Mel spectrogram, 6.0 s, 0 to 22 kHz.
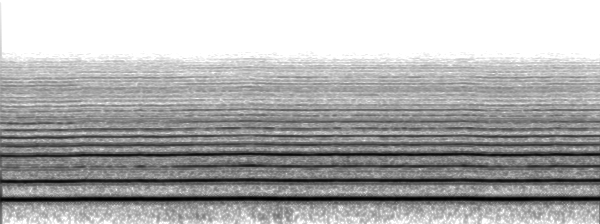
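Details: Older Federal Signal Model 2 siren (old CD box), Princeton NE, alert test: steady hooting wail at one middling pitch with slight wobble, never reaching full scream; owner suspects worn brushes.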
